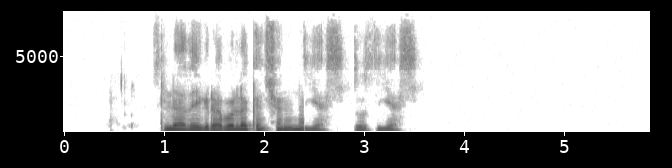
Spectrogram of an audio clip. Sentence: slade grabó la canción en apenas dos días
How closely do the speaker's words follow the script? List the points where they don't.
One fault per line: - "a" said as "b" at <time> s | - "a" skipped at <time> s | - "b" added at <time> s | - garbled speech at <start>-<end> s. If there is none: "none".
- "apenas" said as "días" at 2.4 s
